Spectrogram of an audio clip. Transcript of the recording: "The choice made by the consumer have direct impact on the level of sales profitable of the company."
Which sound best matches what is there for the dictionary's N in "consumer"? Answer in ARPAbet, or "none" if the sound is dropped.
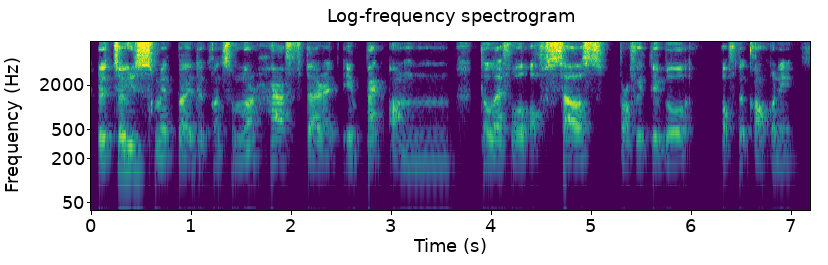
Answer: N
